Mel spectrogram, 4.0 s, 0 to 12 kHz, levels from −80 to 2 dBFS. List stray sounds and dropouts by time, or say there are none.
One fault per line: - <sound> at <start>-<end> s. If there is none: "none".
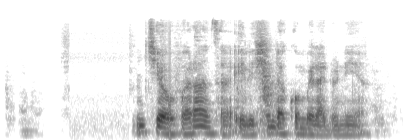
none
